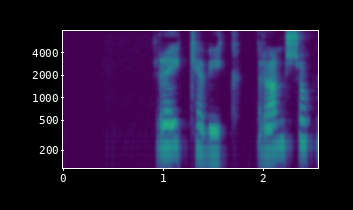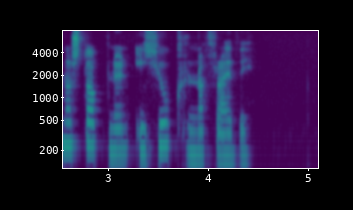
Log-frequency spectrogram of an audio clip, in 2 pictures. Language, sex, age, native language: Icelandic, female, 40-49, Icelandic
